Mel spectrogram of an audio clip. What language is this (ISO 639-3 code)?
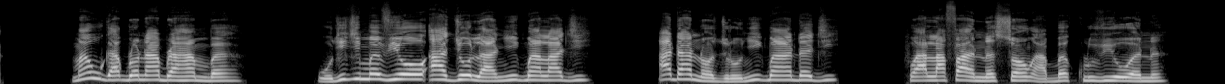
ewe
